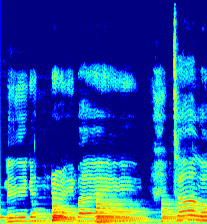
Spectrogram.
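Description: A young woman singing a slow ballad with digital piano accompaniment. One phrase fades out about three seconds in and the next begins right after.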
